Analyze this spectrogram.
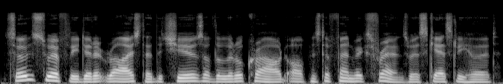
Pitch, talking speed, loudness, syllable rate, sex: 135 Hz, 225 wpm, -16 LUFS, 5.1 syllables/s, male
